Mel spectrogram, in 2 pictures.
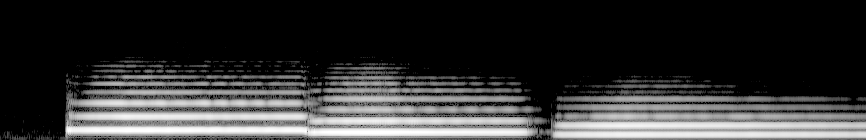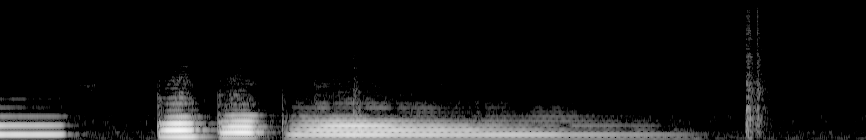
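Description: Double French horn played solo in a slow descending phrase: three long held notes each stepping lower, two short notes, then a long low note that slowly fades away.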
